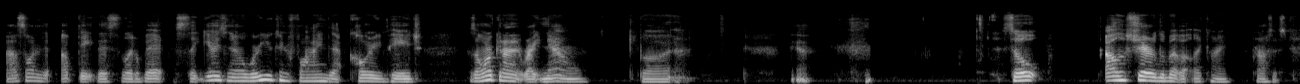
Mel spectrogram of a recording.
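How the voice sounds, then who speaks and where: Female, low register, informal creator chat, halting and unscripted. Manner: informal, halting, thinking aloud. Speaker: author-artist hosting a creative livestream. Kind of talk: casual chat to viewers while working on art.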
